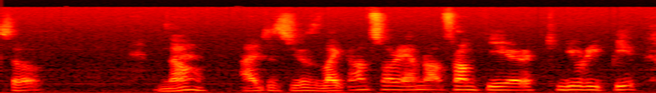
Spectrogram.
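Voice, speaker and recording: A somewhat breathy man talks at a moderate pace in a fairly high pitch, with ordinary pitch variation. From outside the US. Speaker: real estate investor. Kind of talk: interview.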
